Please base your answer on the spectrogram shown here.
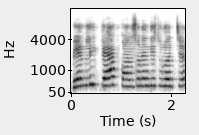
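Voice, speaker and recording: With little pitch movement, a high and slightly bright voice, and a Bengali accent, this woman tutors English grammar online. She explains patiently, repeating key words slowly and checking often on her students' understanding.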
